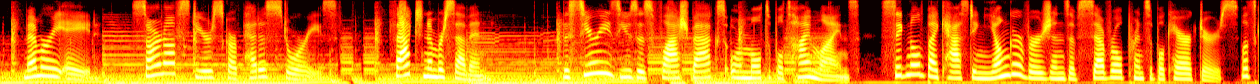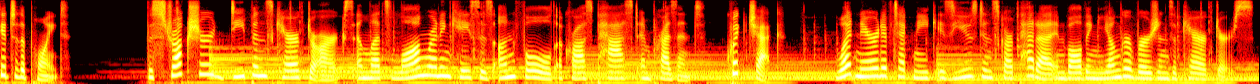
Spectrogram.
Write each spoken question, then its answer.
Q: What narrative technique is used in Scarpetta involving younger versions of characters?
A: flashbacks or multiple timelines.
